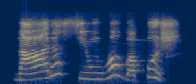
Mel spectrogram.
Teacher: विसर्ग का उच्चारण आधा श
